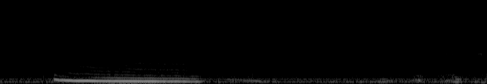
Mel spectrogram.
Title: Moo snoring (not a growl- he's just loud.)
